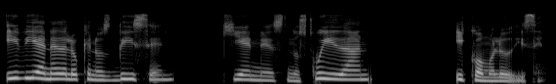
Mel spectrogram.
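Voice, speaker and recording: A middle-aged woman hosting a reflective podcast monologue, expressive and playful, shifting pace and loudness and laughing at her own stumbles. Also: fairly high pitch, slow pace, smooth, dry recording, studio quality. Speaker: podcast host.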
